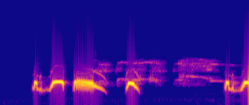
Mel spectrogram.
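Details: Spotted dove singing in the thổ voice with thúc and kèm styles: low cooing phrases of short rising notes and a longer falling coo, with a fainter higher, drawn-out tonal sound overlapping midway before the coo returns.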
